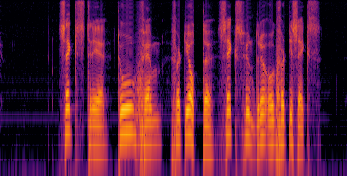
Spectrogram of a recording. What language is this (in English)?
Norwegian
